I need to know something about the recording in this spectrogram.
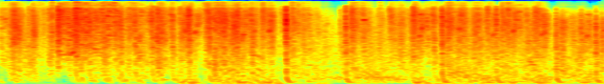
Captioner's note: guns firing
